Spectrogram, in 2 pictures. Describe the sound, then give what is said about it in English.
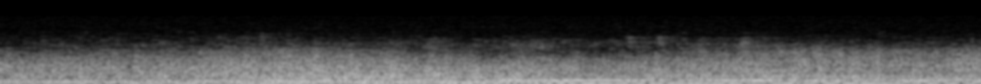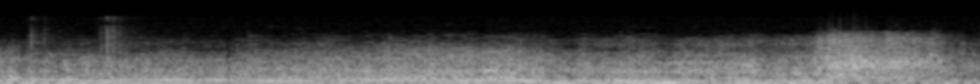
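A steady low engine rumble drones continuously, like a car interior while driving, with a brief brighter whoosh near the end. “There's no need to get out of the car, darling.”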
